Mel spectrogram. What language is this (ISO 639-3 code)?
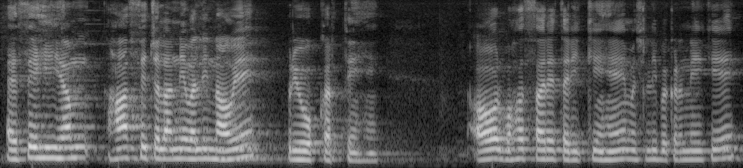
hin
